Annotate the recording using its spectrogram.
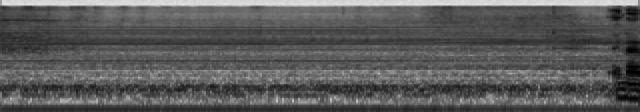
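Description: A steady low electrical hum with a faint hiss, unchanging throughout.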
